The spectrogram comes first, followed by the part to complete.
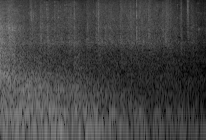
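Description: A cinematic boom sound effect: a sudden crash that rolls off in a low rumble, like thunder or an explosion, fading over about two seconds before it cuts off abruptly.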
